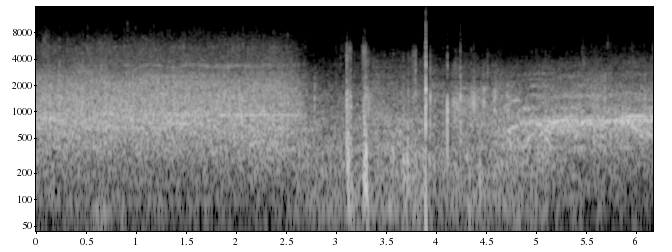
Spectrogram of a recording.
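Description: Cricket ground crowd applauding, dying away about three seconds in. A few sharp knocks follow, the sharpest about four seconds in, the crack of bat striking ball, and the crowd noise swells again near the end as the ball is struck high toward the deep fielder.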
